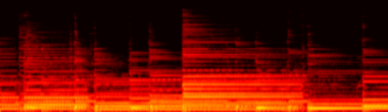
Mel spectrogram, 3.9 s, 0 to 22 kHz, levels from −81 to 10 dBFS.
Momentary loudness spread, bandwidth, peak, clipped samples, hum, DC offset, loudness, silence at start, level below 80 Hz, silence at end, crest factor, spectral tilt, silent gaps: 2 LU; 13 kHz; -10 dBFS; under 0.1%; none; under 0.1%; -26 LUFS; 0 s; -46 dBFS; 0 s; 14 dB; -9 dB/octave; none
